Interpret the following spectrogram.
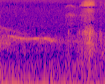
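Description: Near silence: quiet room tone with a steady low hum, and one faint, brief falling tone in the first second.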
